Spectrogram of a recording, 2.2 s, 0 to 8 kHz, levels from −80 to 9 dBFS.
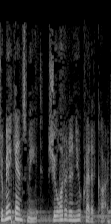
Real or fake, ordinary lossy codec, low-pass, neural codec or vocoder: real; MP3, 32 kbps; 7.2 kHz; none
